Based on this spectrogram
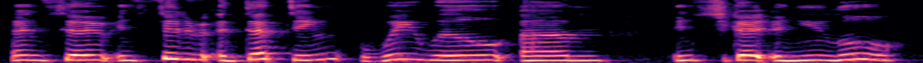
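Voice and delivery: mocking TV network. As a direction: mimic a money-hungry broadcaster mockingly. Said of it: "They're like".

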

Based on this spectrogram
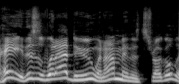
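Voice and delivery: a hint of an otherworldly helper; mythical creature. Reviewer quoting the show's mythical creature, lightly voiced. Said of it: "mythical creature that comes in and gives her".

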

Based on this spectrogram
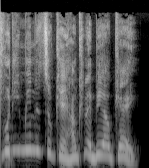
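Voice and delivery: high-pitched protest; upset disbelief. A narrator's reading. Farmer protesting to the rabbi, upset disbelief. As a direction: object in high, incredulous distress.

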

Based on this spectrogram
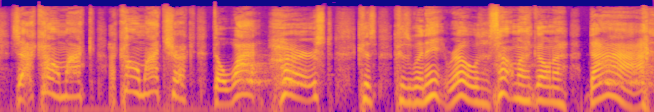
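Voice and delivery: hammed-up high hillbilly impersonation; Crazy Bobby. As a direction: imitate a cartoonish country oddball, way up high, drawing out the last words. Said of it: "And he's go".

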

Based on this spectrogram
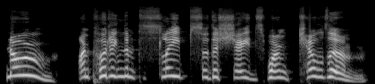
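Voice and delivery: high, loud protesting cry; indignant shout. Acted. Accused woman shouts her defence at the party, high and loud. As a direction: yell a desperate denial.

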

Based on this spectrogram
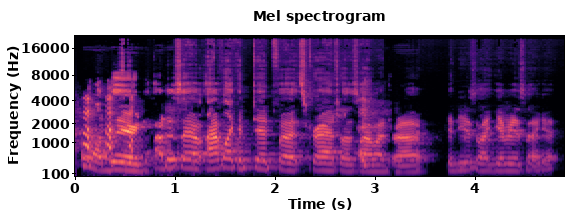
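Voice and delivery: a touch of mock desperation; exasperated plea. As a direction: beg the kid for a second, half laughing. Pleading with the kid in line.

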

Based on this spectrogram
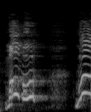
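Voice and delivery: very high, squeaky little chicken crying for mama. Acted. A lost chicken calling for its mama, squeaky and high. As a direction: pitch way up like a tiny frantic chick.

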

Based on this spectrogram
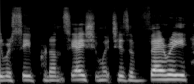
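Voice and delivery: ordinary talk

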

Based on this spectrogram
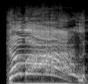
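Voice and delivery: mock shout from a viewer at home; impatient shout. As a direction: yell at the screen impatiently. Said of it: "these people at home that are like".

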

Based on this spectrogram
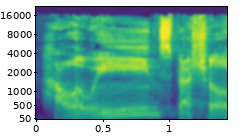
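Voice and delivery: drawn-out, playful Halloween announcer; spooky announcement. Pretend. Cohost echoing the Halloween special intro, spooky and drawn out. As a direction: stretch it out with mock-eerie relish.

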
